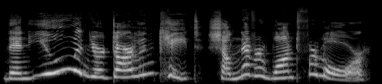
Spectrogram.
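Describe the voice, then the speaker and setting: Sly little fairy man as a woman puts him on, high sing-song voice, bright tone, storybook. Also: sing-song, a little slow, exaggerated voice. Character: leader of the wee folk, sly little man.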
